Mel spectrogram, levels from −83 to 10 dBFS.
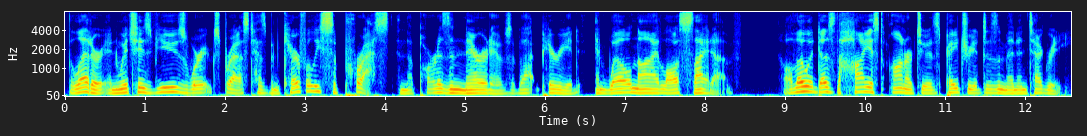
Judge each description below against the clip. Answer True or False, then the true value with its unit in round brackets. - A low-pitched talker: True (130 Hz)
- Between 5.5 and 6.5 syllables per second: False (5.1 syllables/s)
